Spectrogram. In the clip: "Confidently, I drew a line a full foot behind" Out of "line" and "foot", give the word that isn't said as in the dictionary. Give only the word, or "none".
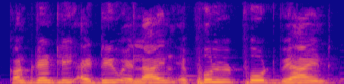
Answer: foot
